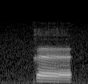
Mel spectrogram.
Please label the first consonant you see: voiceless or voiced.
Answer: voiceless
